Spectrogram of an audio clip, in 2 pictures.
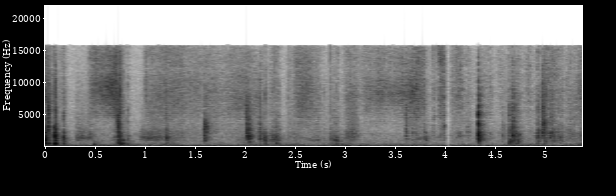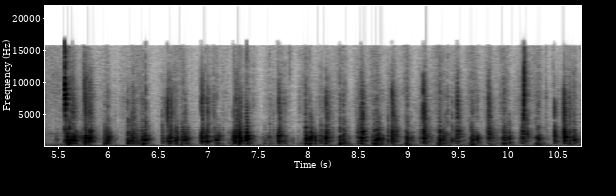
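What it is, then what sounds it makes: Denim fabric scratched with nails. Long nails scratch the woven cotton fabric on the front thigh of worn light-blue denim jeans. Soft, sparse rasping in the first half gives way after about five seconds to a dense run of sharp, bright scratching strokes with quick, dry decay.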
